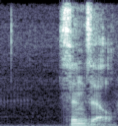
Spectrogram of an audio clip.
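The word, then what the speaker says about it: Senzel: a miguel cabrera and a nixon snizz smizel sinzell there you go that's how you say it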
